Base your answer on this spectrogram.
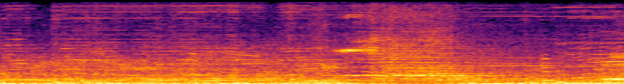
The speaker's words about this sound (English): You'll hear a train.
